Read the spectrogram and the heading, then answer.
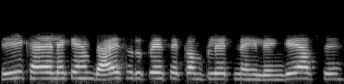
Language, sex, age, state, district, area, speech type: Hindi, female, 45-60, Uttar Pradesh, Mau, urban, conversation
